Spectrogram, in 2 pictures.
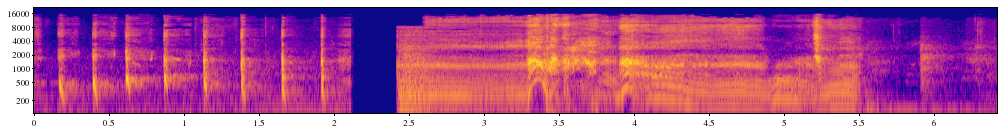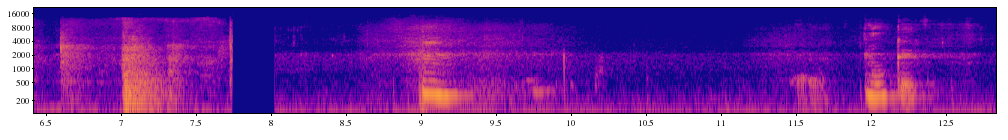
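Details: Chihuahua in a funny dog compilation, a quick run of sharp barks at about four per second, then growly, wavering vocal sounds, with quieter scattered noises near the end.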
